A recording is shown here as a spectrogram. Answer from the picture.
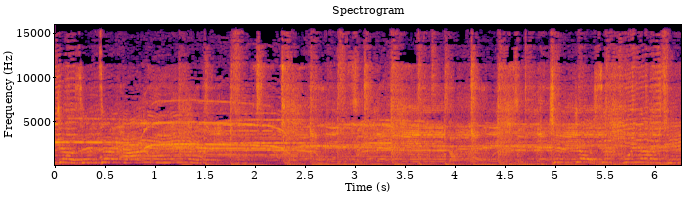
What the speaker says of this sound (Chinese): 现场的粉丝们，你的尖叫声在哪里？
